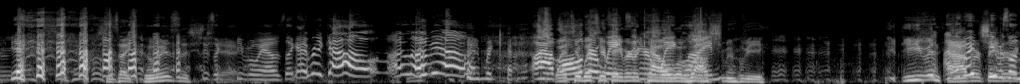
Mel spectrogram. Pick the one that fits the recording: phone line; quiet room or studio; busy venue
busy venue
